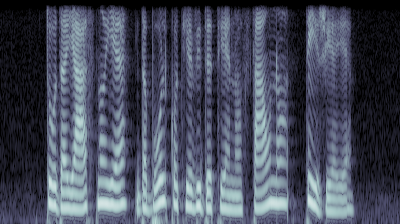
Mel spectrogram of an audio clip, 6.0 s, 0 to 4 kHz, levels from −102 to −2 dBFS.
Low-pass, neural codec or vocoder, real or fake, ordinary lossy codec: 3.6 kHz; none; real; none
